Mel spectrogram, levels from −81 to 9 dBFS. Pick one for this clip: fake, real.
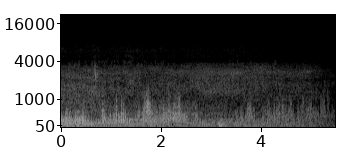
real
